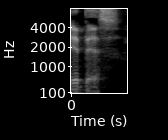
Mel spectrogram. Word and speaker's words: ibis: Sebastian's the ibis for University of Miami. What's an ibis? Do you know that bird? – The ibis? – Ibis. Oh, that's how you pronounce it? – Yeah.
